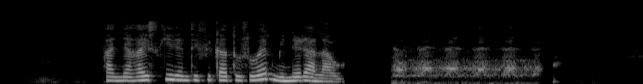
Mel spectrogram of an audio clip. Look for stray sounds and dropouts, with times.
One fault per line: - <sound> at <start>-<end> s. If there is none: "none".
- bark at 3.9-5.4 s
